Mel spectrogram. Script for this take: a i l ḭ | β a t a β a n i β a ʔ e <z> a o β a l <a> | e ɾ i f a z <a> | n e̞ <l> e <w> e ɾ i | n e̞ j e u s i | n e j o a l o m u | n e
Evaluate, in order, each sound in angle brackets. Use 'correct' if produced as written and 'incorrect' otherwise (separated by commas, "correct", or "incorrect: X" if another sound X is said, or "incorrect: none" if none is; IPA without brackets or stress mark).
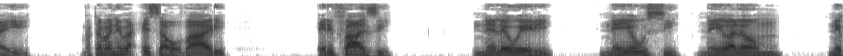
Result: incorrect: s, incorrect: i, incorrect: i, correct, correct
